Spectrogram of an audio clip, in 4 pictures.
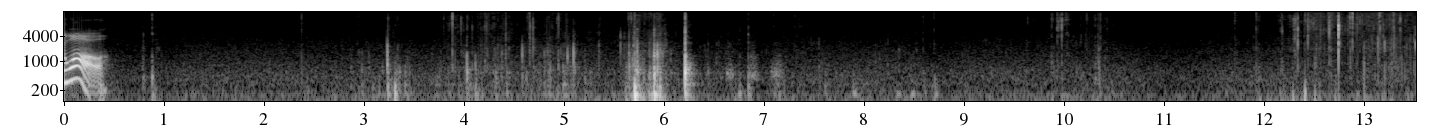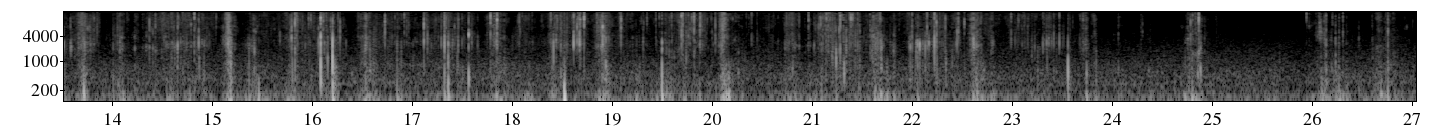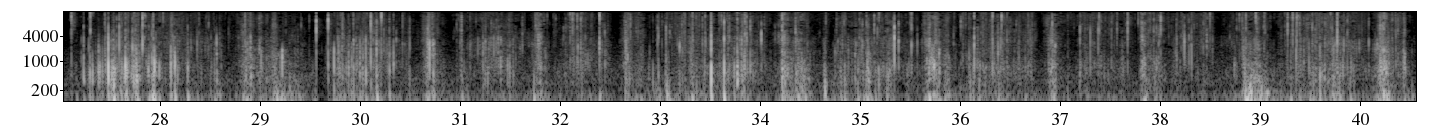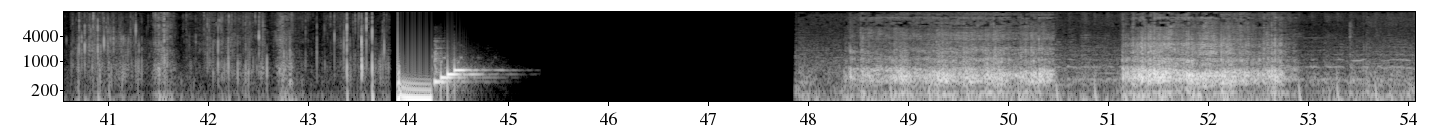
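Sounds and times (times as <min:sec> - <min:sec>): slime crackling and popping: 0:03.8 - 0:06.2, 0:09.8 - 0:10.4, 0:11.9 - 0:25.1, 0:25.9 - 0:44.2.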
